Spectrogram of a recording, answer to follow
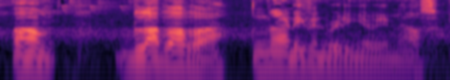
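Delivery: normal talking voice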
